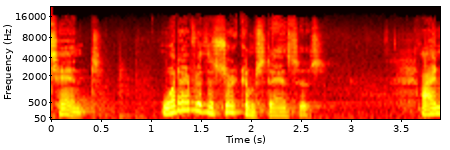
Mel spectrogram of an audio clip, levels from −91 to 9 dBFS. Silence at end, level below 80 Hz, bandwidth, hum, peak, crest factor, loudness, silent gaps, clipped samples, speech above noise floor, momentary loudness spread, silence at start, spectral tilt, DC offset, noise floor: 0 s; -56 dBFS; 16.5 kHz; none; 0 dBFS; 20 dB; -19 LUFS; none; under 0.1%; 30 dB; 15 LU; 0 s; -4 dB/octave; under 0.1%; -48 dBFS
